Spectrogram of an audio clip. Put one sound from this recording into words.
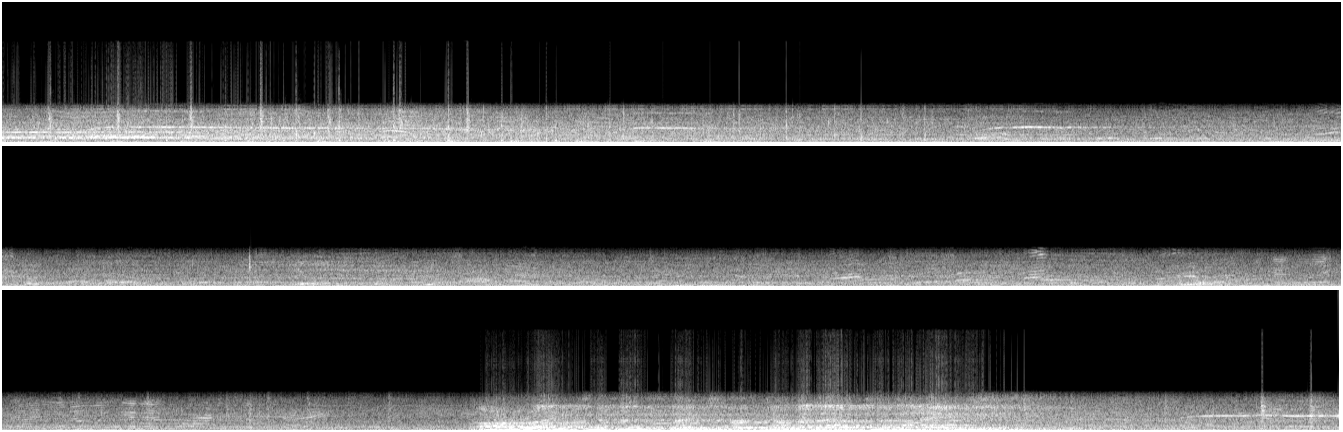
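A crowd murmurs and calls out in a large echoing arena.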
